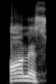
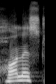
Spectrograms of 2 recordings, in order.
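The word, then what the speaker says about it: honest: ঠিক একইভাবে পরেরটিতে দেখতে পাচ্ছি অনেস্ট ম্যান, নিশ্চয়ই আমরা কি হনেস্ট ম্যান উচ্চারণ করি না, অর্থাৎ এইচ এর উচ্চারণ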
